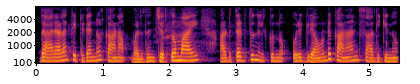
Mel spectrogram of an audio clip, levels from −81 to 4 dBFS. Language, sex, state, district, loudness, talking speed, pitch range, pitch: Malayalam, female, Kerala, Kollam, -17 LUFS, 120 wpm, 170-205 Hz, 185 Hz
